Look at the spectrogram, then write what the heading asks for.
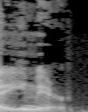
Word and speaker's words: Ymir: She prays to her father, the god, is it pronounced Ymir? Yeah, Ymir.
